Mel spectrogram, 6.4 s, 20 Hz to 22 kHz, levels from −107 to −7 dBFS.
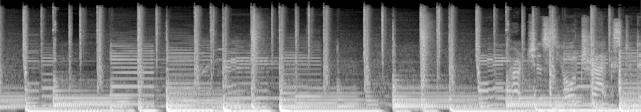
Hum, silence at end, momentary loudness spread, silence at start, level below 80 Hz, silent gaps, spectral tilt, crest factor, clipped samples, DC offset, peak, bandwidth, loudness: none; 0 s; 6 LU; 0 s; -16 dBFS; none; -6 dB/octave; 14 dB; under 0.1%; under 0.1%; 0 dBFS; 17.5 kHz; -16 LUFS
